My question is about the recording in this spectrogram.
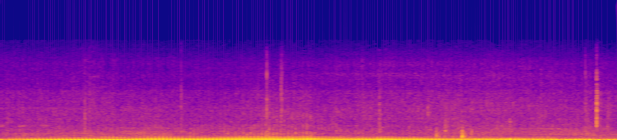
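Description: A small engine running nearby, loud and low, its pitch rising and falling about two to three seconds in.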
